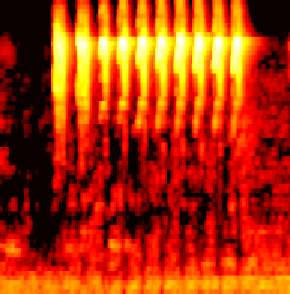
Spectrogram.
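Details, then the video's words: Velvet-fronted nuthatch, locally rambatan paruh merah, in a master-song recording for cage-bird training, firing ten piercing high chips at a steady, quick rate, a machine-gun-like 'tembakan' series lasting about two seconds. "Tembakan Dan Suara Khas Burung Rambatan Paruh Merah"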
